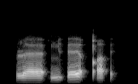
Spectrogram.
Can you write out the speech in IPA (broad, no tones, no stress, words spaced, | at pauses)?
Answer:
ɭæːʔ ɲʏʔɛːʔqʼɛʔ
